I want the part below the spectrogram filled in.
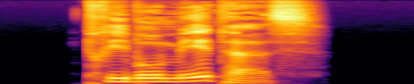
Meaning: genitive singular of Tribometer
- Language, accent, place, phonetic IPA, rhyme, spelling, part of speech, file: German, Germany, Berlin, [tʁiboˈmeːtɐs], -eːtɐs, Tribometers, noun, De-Tribometers.ogg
